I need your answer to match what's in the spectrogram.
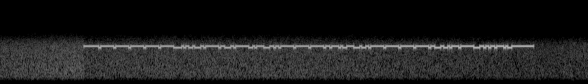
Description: RTTY (50 baud, 170 Hz shift), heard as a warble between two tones, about 2200 Hz centre. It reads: AGN? AGN?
